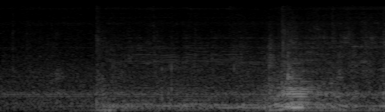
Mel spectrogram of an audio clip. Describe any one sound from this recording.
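A racing car engine hums and revs.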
